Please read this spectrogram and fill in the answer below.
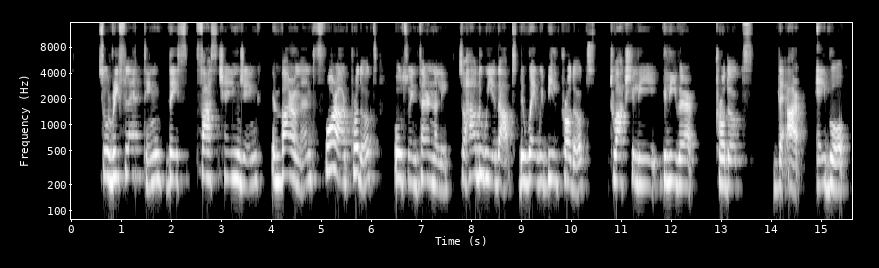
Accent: Rome, Lazio, Italy; now in Manchester, United Kingdom; I'm from Rome, Italy.

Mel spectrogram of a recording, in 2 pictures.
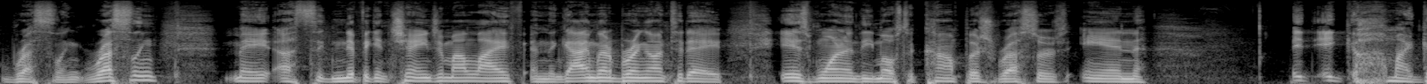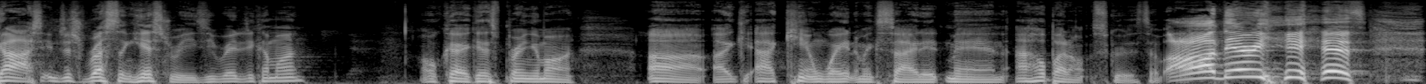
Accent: Muskogee, Oklahoma, United States; I'm from Muskogee

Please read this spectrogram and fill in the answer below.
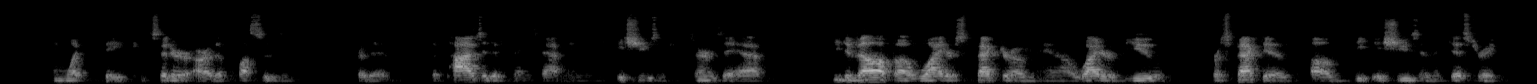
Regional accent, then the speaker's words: Illinois, United States; I'm from Illinois with 6,200.

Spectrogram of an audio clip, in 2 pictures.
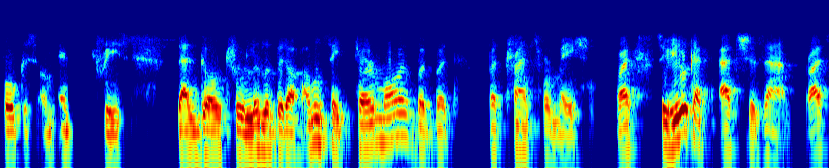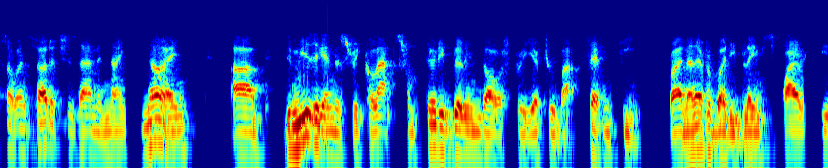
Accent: Belgium; accent: Belgian; moved away as an adult; also born or lived in Luxembourg; now in United States; I grew up in Belgium. Um, and um, yeah, pretty much lived there till I was 26 with a, a small stint in Luxembourg

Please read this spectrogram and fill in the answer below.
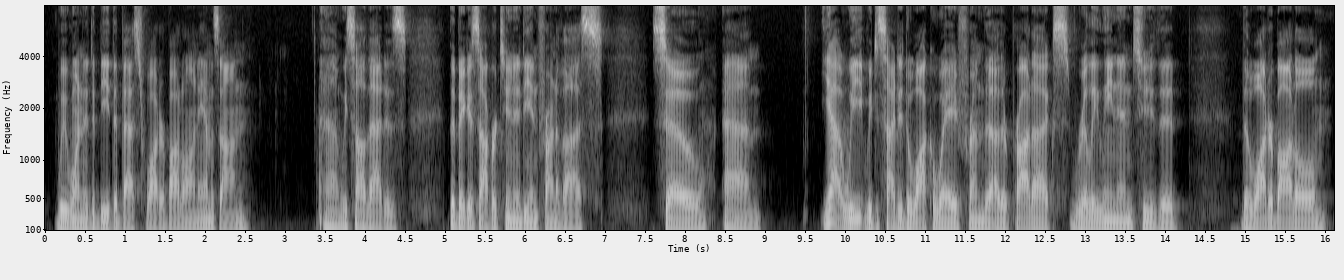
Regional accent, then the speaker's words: Norman, Oklahoma, United States; I grew up in Norman, um, went to the University of Oklahoma, which is in Norman

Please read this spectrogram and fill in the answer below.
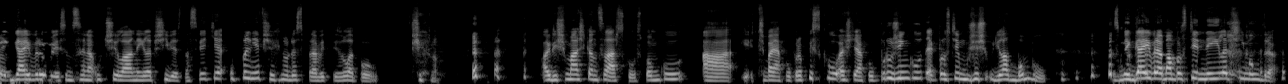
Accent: Most, Ústí nad Labem Region, Czechia; jsem z Mostu a teď jsem v Mostě

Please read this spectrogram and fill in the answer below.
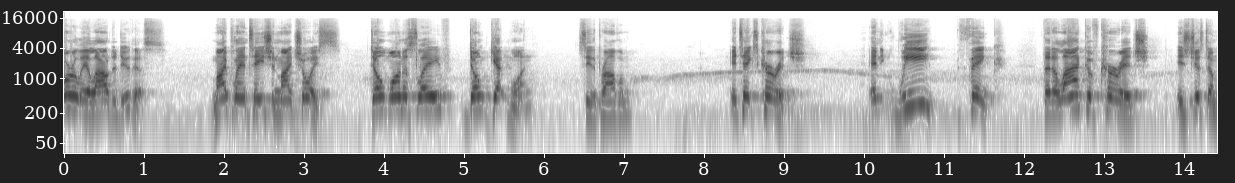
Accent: Phoenix, Arizona, United States; I'm from Phoenix. I'm from Arizona

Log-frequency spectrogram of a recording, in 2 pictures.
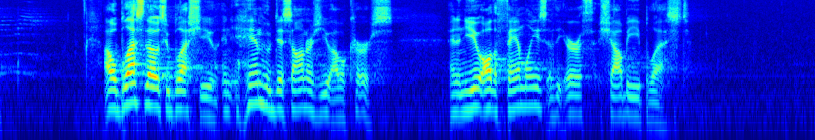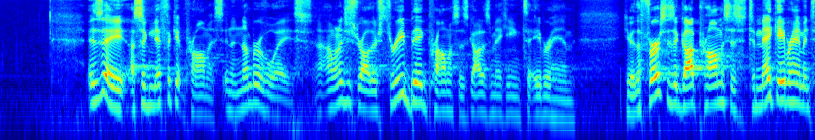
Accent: Indianapolis, Indiana, United States; now in Kansas City, United States; I grew up in Indianapolis. I live in Kansas City

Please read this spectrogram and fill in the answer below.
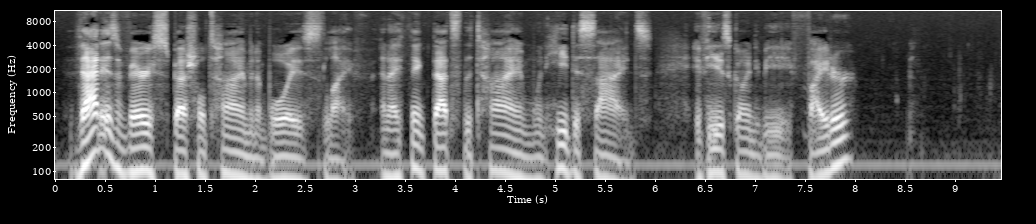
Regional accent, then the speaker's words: Portland, United States; I'm from Portland. I've seen this shit since the 70s and I was only 5 years old.

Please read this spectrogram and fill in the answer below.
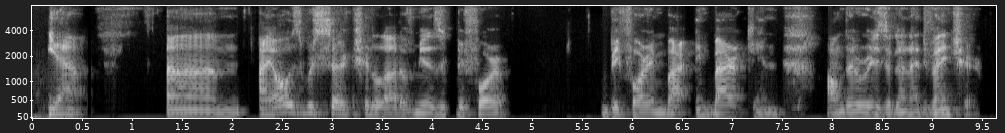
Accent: Brazil; in Brazil, when we when we are uh, from a middle class uh, family, we learn at school that we not Brazilian

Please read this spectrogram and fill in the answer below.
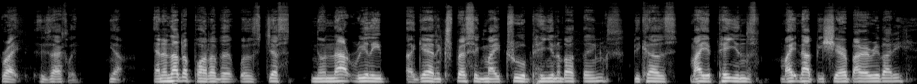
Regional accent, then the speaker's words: Norco, Louisiana, United States; also born or lived in New Orleans, Louisiana; now in Maine, United States; the town I grew up in, like I said, it was called Norco, Louisiana

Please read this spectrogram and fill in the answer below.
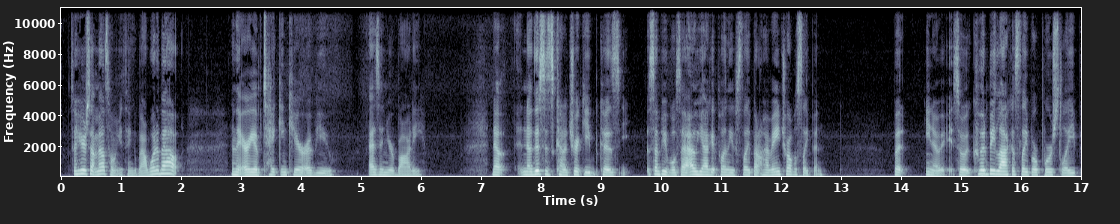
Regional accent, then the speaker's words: the South, United States; raised in the South

